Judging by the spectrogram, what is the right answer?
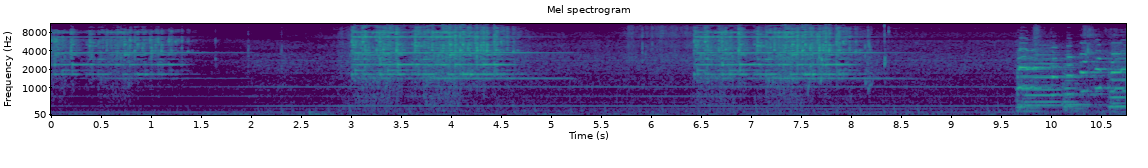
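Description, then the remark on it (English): At the start of a TV show's theme song, a telephone rings in three long, bright trilling bursts separated by short pauses, then a brief burst of tinkly, higher musical notes begins at the end. No one speaks. “Okay, so I don't want to play the whole song because it's kind of long, but, like, it's just, like, the phone rings, and then they get, like, they hear, like, a baby animal, like a bird or something, like, chirping or something like that”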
